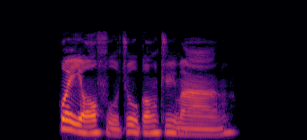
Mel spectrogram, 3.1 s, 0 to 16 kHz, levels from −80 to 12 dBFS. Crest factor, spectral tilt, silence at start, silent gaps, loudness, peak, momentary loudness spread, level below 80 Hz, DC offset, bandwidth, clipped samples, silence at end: 18 dB; -5.5 dB/octave; 0.6 s; none; -24 LUFS; -8 dBFS; 12 LU; -66 dBFS; under 0.1%; 7.8 kHz; under 0.1%; 0.7 s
